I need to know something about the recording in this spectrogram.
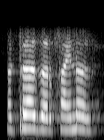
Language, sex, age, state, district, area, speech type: Marathi, female, 18-30, Maharashtra, Ratnagiri, rural, conversation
